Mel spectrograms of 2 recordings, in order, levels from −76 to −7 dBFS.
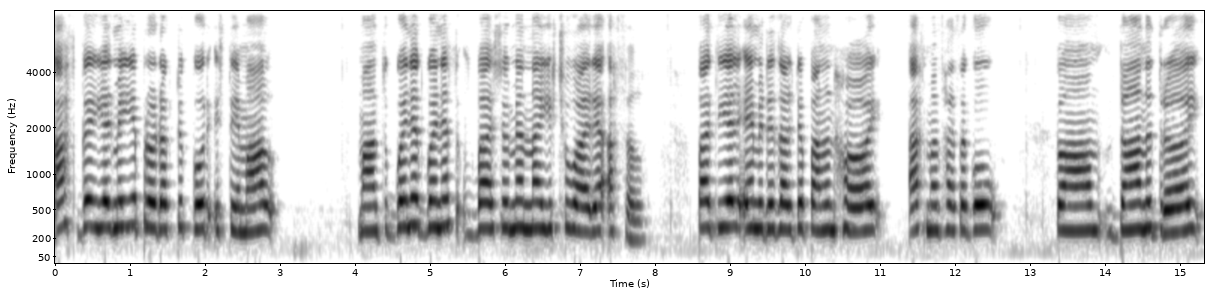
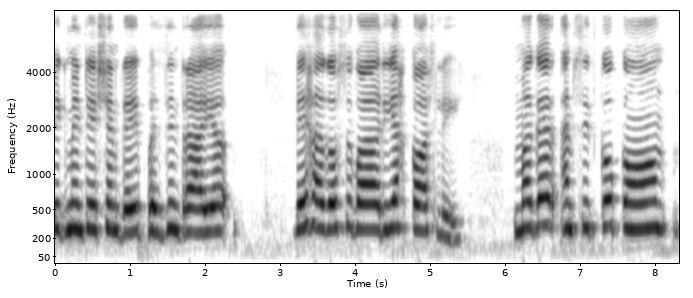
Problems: none marked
